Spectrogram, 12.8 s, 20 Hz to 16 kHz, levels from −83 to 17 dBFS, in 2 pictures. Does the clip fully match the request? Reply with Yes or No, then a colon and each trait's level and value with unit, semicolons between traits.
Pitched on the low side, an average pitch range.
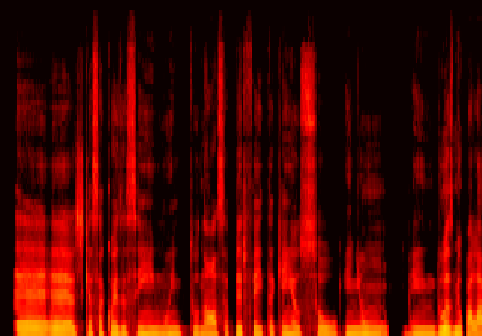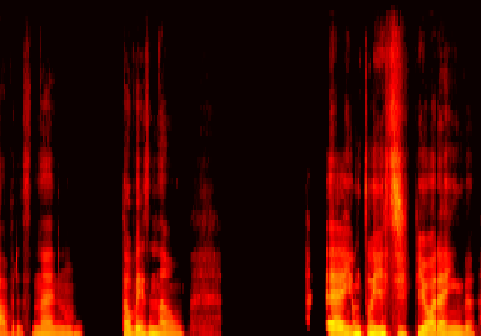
No: high, 190 Hz; average, 3.0 semitones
